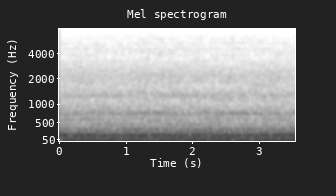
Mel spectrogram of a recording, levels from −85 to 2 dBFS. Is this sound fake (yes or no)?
yes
